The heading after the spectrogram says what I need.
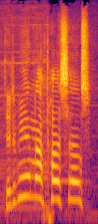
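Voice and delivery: high, astonished question; surprised. Real, not acted. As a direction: squeal it in disbelief. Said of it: "repeated question".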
